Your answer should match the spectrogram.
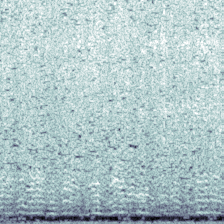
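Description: Faint, steady high-pitched whine of a mosquito in flight, a buzzing sound effect that goes on without a break.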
